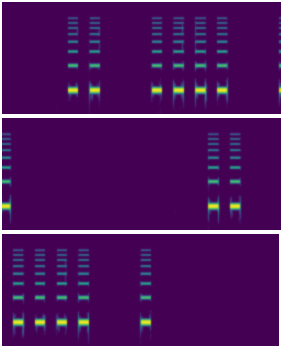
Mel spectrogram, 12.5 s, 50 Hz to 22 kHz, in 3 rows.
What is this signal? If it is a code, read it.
Beep code, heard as beeps from a small speaker, played twice, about 860 Hz. 2-4-1.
